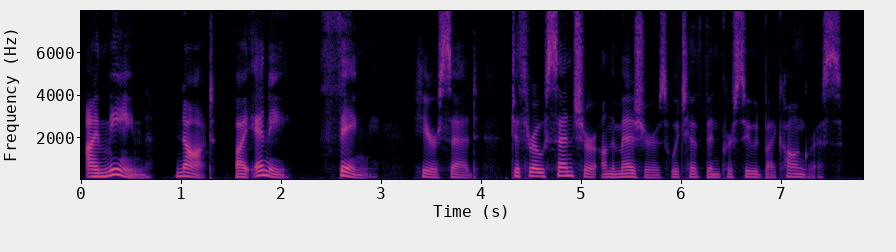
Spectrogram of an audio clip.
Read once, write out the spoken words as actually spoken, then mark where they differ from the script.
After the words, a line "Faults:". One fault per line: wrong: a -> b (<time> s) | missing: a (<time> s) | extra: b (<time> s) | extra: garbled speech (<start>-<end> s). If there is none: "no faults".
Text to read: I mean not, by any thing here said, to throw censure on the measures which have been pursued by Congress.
I mean not, by any thing here said, to throw censure on the measures which have been pursued by Congress.
Faults:
no faults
